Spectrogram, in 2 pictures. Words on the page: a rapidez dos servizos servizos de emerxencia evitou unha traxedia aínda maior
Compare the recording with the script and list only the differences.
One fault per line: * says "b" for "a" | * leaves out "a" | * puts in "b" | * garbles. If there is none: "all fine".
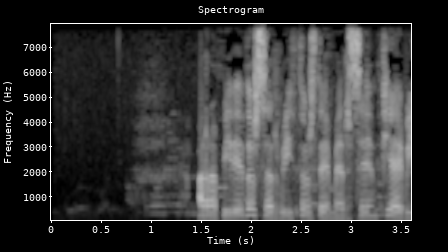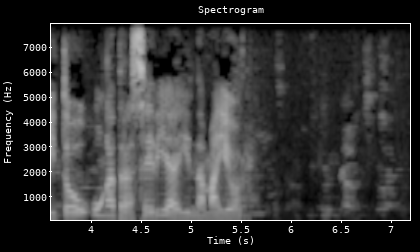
* leaves out "servizos"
